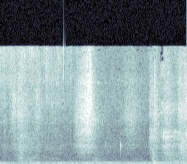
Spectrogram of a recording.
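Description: Coriander seeds poured into a wok of oil with onions and whole spices, a faint brief hiss about a second in, over a steady low machine hum.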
